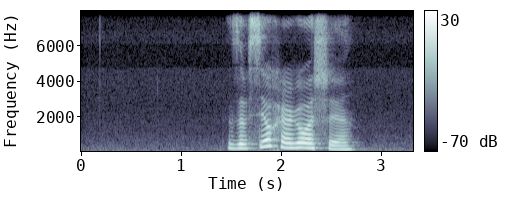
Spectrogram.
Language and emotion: Russian, positive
